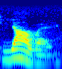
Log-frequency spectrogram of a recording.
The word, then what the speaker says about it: Yahweh: This new name for God in Hebrew is represented by four consonants, Y, W, YH, WH, and is often pronounced in English as Yahweh, YHWH.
